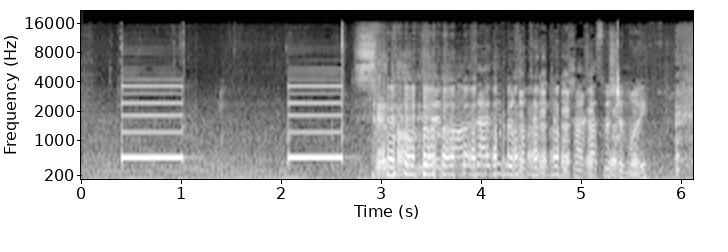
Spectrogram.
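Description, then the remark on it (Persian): Two long electronic buzzes, each about half a second, from the intercom doorbell of unit 1 of a home, with a steady harmonic tone and a short gap between them, followed by several people chattering and laughing. “بیاد بگید دم آیفون. بله خب زنگ زنگ چند؟”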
